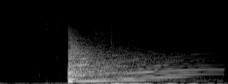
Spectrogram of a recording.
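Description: A single struck, ringing percussion sound effect, like a low gong or 'bonk', for a head hitting a door: it hits suddenly under a second in and rings down over about a second and a half.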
